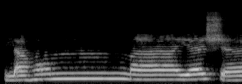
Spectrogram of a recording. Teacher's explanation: میم ساکن کے بعد دوسری میم آ جائے گی، وہاں پر ادغام ہوگا، یعنی پہلی ساکن میم دوسری متحرک میم کے اندر داخل ہو جائے گی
